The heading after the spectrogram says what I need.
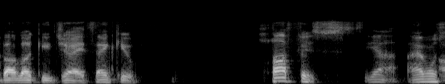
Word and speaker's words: Hafiz: Hafiz. Hafiz. Tar Okay. Meher Baba ki Jai. Thank you. Hafiz. Yeah, I'm also Hafiz. struggling to remember to pronounce it like that every time.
